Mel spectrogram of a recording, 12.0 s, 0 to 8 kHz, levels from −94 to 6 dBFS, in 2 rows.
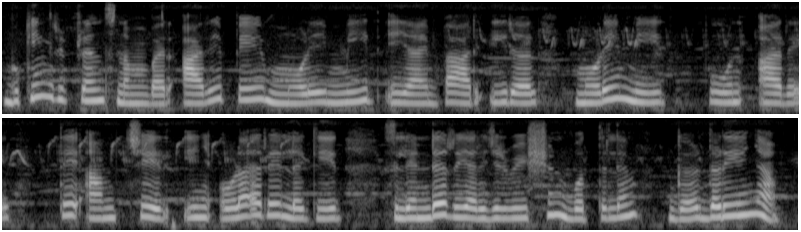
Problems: background sounds at intervals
